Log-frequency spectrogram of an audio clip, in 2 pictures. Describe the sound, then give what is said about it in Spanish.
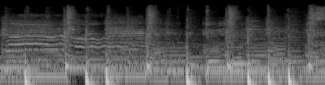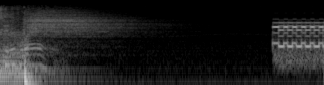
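Upbeat music with punchy hits fades into near silence, then a loud electronic telephone ring from a caller to a radio program suddenly cuts in at the very end, steady and bright, cut off after under a second. “Bueno, Fortuna, ¿quién está en el teléfono?”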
